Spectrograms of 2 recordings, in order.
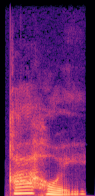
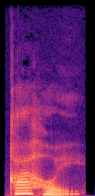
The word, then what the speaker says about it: kahoy: Next sound, oy, like the word boy. Example, kahoy, kahoy, wood.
